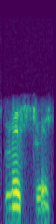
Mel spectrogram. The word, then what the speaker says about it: Myztress: It's of course, it's pronounced Myztress, but it's not spelled that way.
